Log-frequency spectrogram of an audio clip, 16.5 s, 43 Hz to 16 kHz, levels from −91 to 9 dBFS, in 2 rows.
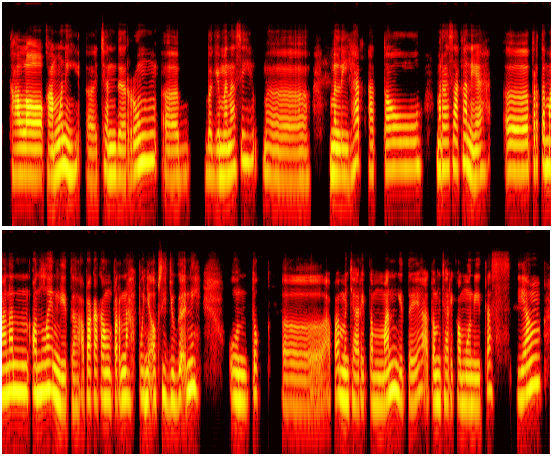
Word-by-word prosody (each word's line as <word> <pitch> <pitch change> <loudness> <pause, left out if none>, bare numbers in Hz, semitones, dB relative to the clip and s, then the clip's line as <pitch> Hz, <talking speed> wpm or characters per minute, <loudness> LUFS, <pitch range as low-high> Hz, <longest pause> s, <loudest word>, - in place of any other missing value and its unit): kalau 170 0 +7
kamu 160 +4 +4
nih, 185 -3 +2 0.2
eee, 150 0 -6
cenderung, 170 +4 +1 0.3
eee, 160 0 -1 0.4
bagaimana 165 +1 0
sih 240 +1 -3 0.3
me 175 -1 -5 0.9
melihat 170 +7 +2
atau 190 +1 -1 0.6
merasakan 200 +2 +1
ya, 160 +2 +1 0.3
eee, 185 0 +4
pertemanan 215 +2 +3
online 220 0 +4 0.2
gitu, 160 - -8
apakah 190 0 +3
kamu 185 -1 +3
pernah 185 +1 +2
punya 190 -1 0
opsi 200 +2 -4
juga 180 -1 -1
nih, 250 +1 +4 0.5
untuk, 180 +2 -1 0.4
eee, 155 -1 -5
apa, 195 - -4
mencari 175 -2 0
teman 170 +7 +2
gitu 180 - -7
ya 220 - -6
atau 175 - -4
mencari 175 -1 -4
komunitas 165 +6 -4
yang, 235 +9 +3
180 Hz, 130 wpm, -21 LUFS, 165-200 Hz, 0.9 s, kalau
